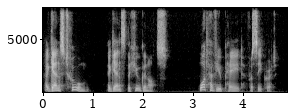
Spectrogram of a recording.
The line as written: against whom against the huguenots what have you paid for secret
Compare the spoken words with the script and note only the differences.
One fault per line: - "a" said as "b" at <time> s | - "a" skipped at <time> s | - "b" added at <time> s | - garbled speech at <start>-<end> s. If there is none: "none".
none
